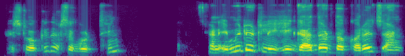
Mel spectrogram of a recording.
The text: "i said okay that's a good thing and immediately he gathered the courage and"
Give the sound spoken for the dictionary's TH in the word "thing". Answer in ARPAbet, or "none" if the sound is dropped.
T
